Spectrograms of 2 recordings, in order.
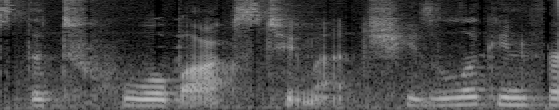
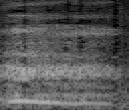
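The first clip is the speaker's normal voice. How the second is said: sharp mock gasp for the kids; dramatic teacher gasp; 3 semitones higher than usual. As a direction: gasp as if surprised. Gasp at story moment.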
